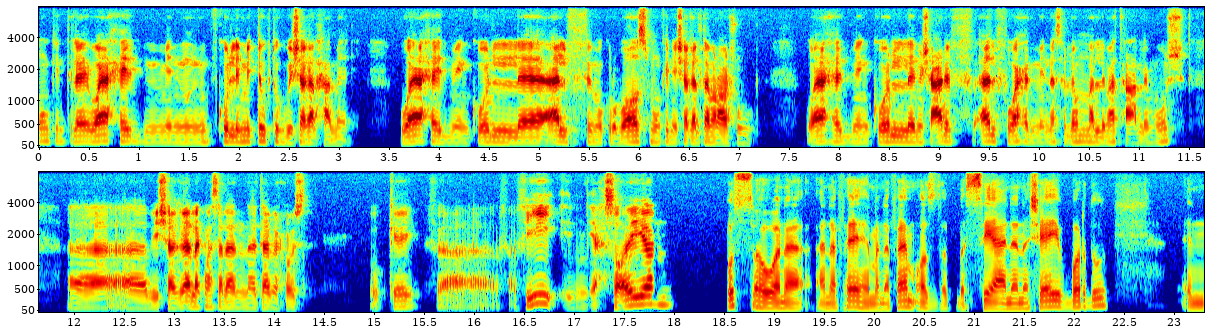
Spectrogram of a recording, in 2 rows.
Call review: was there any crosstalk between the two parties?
No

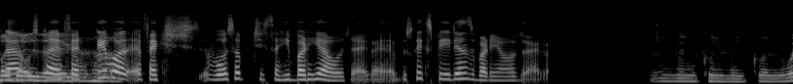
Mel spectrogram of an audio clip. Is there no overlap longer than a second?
No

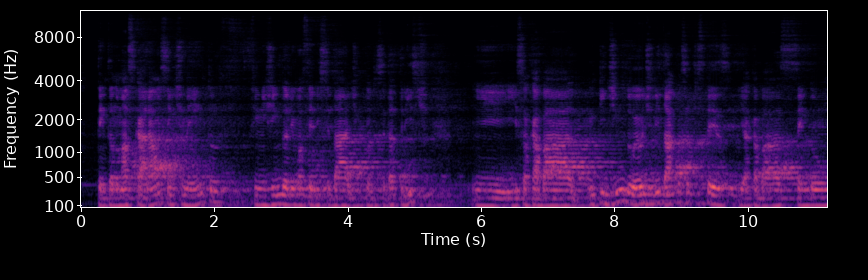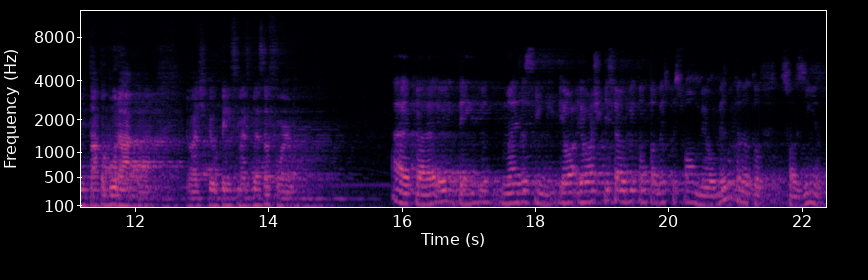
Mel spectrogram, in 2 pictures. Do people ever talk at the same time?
No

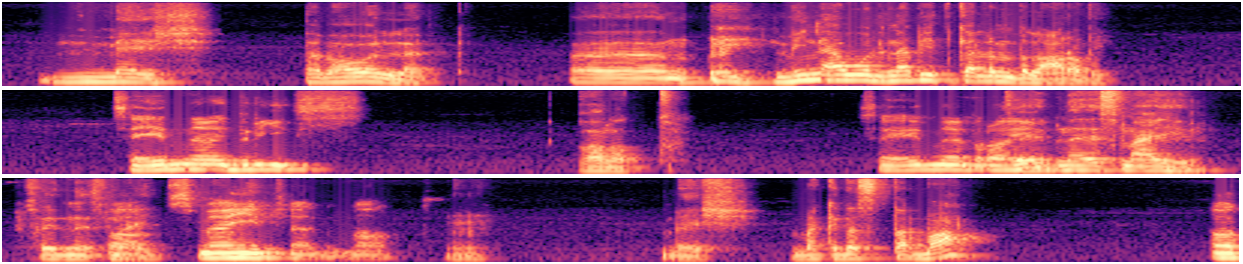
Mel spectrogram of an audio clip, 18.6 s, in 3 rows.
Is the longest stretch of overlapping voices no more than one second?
Yes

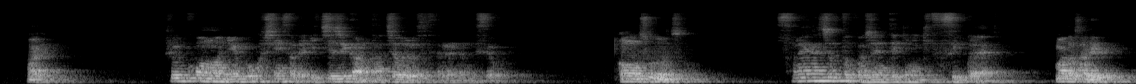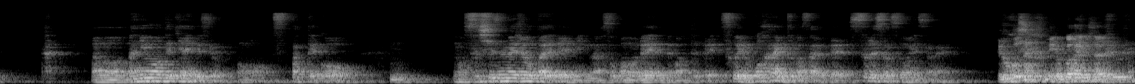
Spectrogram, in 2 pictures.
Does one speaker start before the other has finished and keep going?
No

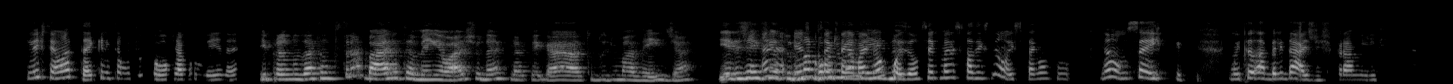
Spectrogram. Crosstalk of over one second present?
Yes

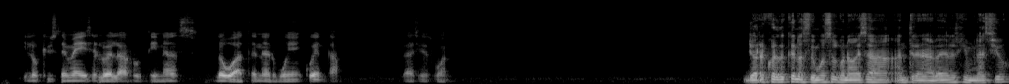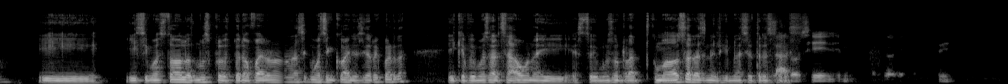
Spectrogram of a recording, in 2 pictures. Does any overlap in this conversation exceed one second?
No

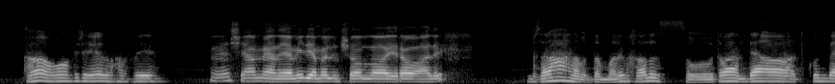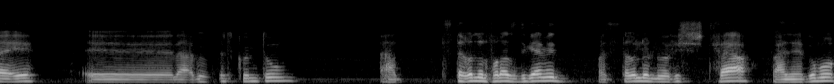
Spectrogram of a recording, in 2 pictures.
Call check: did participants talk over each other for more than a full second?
No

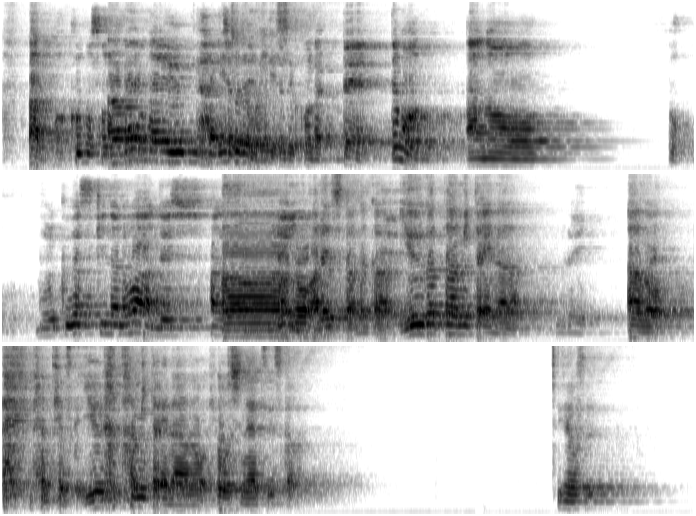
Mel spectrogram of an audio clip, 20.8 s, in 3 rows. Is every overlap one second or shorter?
No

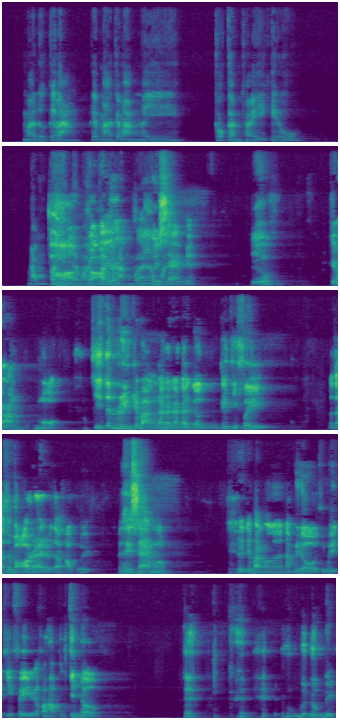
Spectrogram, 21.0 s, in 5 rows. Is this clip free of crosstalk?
No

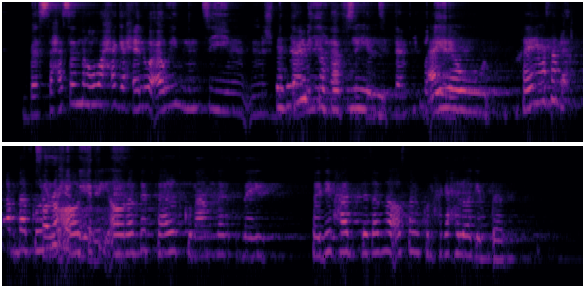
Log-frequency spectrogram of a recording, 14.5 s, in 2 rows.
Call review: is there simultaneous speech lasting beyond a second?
Yes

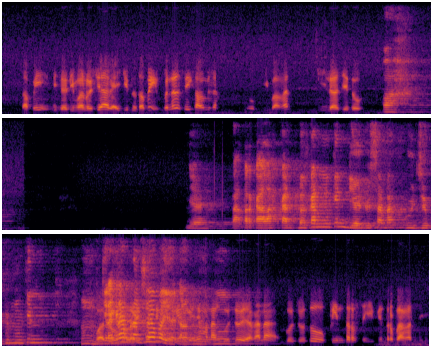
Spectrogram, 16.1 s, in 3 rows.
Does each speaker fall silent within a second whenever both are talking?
No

